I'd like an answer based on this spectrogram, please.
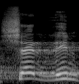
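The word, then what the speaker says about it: شَرِّ: کو باریک پڑھیں گے، را کو باریک پڑھیں گے. شرن پڑھیں گے. کیا پڑھیں گے؟ کیونکہ را کے نیچے زیر ہے.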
